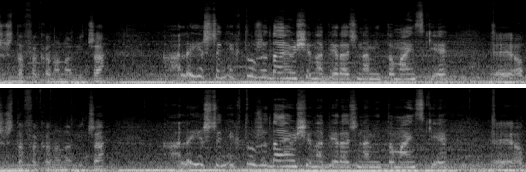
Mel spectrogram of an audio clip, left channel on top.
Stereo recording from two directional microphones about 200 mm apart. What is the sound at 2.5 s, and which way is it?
Speech, 20° left (ahead or behind).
